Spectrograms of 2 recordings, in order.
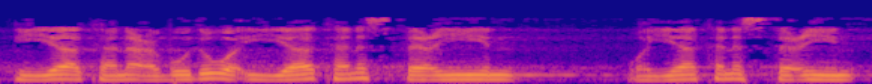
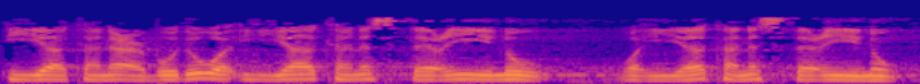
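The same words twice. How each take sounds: First: نستعين cut off on a bare نون; pause with sukun. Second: Slow recitation, نستعين ending in a clear u; full final vowel. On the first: Teacher showing the silent stop on the verse's last word. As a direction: drop the final u of نستعين completely. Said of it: "أن تقف عليها ساكنة". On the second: Teacher reciting the verse with its final vowel intact. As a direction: give نستعين its full damma at the end. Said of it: "كقوله سبحانه وتعالى". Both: Shown as a demonstration.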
